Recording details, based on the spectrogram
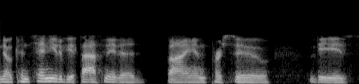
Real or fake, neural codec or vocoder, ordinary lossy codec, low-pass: fake; codec, 24 kHz, 6 kbps, HILCodec; AAC, 16 kbps; 7.2 kHz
